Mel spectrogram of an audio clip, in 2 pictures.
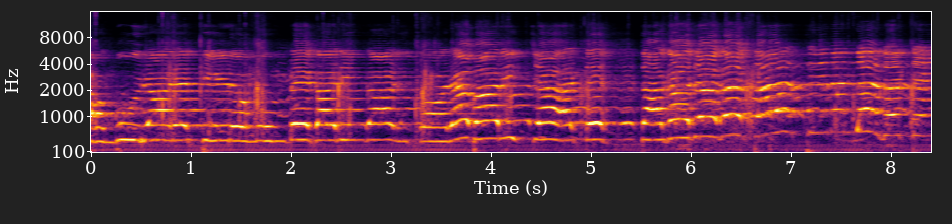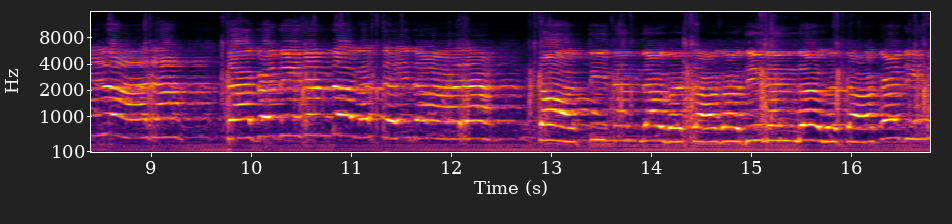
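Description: Voices singing a Malayalam folk song (nadanpattu) over a steady beat of sharp percussive strokes.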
